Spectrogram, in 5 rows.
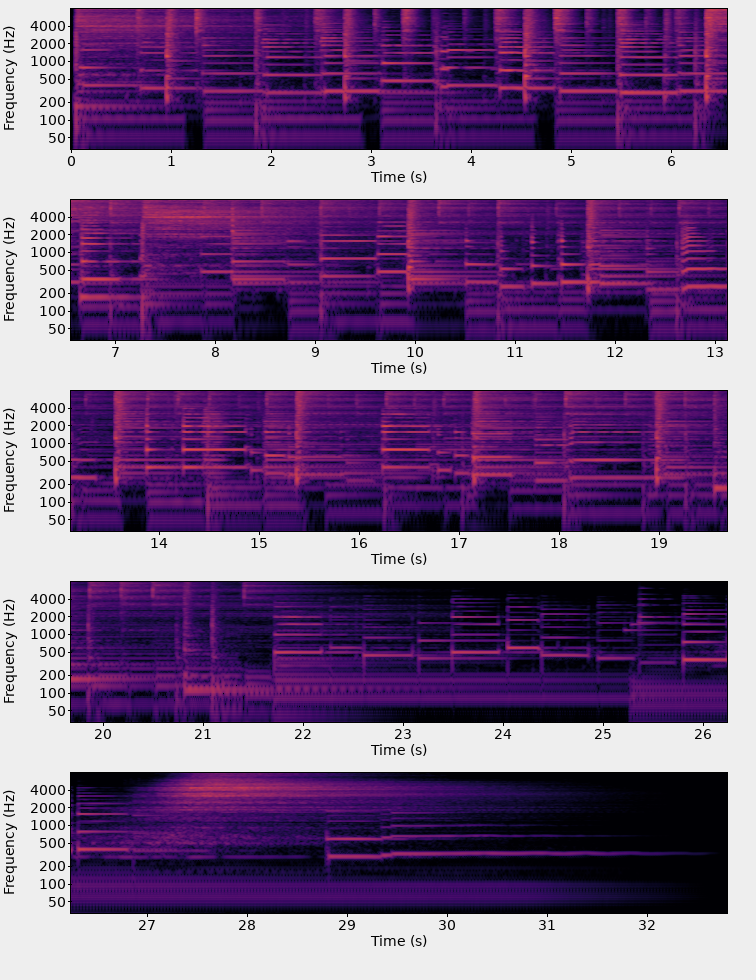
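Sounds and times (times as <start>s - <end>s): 
jazz music: 0.0s - 23.8s, 25.8s - 31.0s.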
